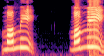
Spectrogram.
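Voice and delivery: loud furious call of mummy, pitched high; a child shouting for her mum in a rage; angry shout. Acted. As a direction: yell for her mother in anger. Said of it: "కోపంతో గట్టిగా".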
